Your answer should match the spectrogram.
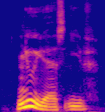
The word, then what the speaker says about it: New Year's Eve: Bei New Year ist die Betonung auf dem zweiten Wort und es verschiebt sich, wenn man das dritte anfügt, aufs erste Wort.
